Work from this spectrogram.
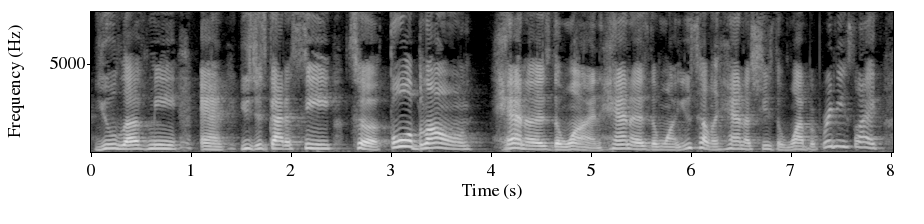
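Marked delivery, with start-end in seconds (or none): none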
